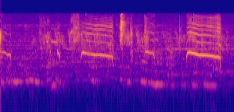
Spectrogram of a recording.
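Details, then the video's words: A kakariki (New Zealand parakeet) gives funny, drawn-out, nasal, squawky calls that slide slightly downward, two longer ones about two seconds apart, with softer chatter between and faint room noise. "funny kakariki sounds"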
